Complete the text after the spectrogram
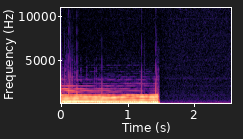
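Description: An electric organ plays a loud sustained chord, then stops abruptly.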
